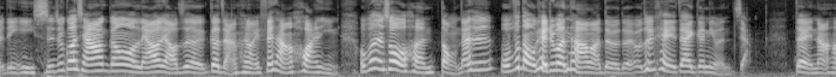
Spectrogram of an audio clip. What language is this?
Chinese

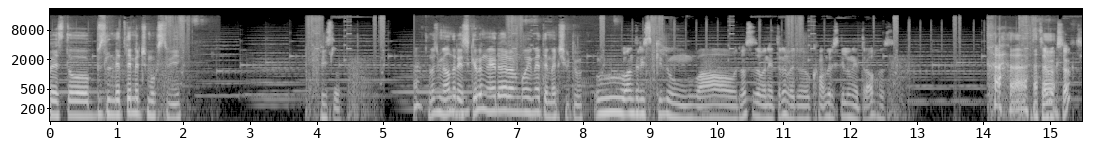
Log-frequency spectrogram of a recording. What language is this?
German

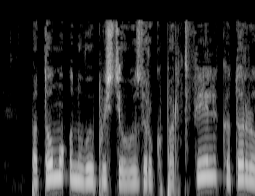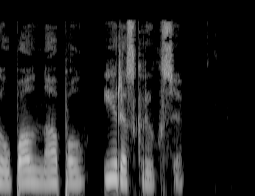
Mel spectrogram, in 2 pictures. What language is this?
Russian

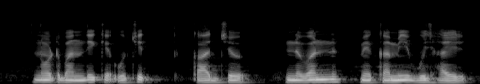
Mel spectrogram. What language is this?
Magahi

